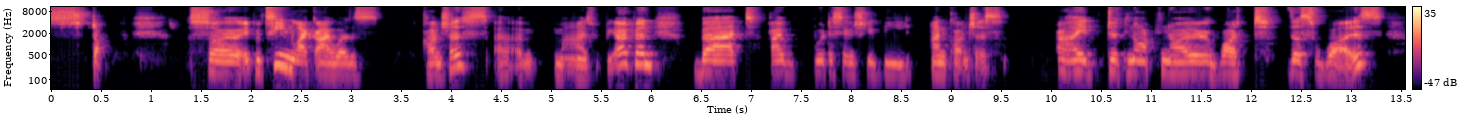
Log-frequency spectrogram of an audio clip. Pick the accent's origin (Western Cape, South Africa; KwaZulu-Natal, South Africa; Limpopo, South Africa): Western Cape, South Africa; Cape Town; now in Johannesburg, South Africa; I live in Johannesburg, South Africa. I'm originally from Cape Town.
